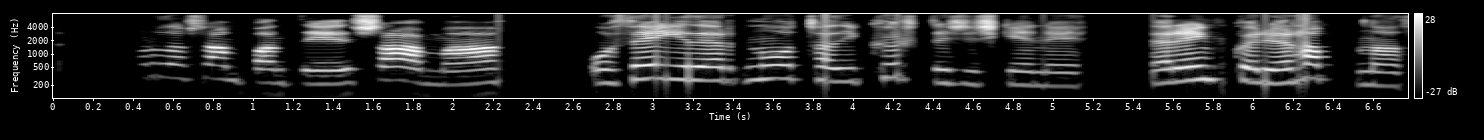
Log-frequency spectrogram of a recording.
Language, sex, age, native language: Icelandic, male, 18-19, Icelandic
